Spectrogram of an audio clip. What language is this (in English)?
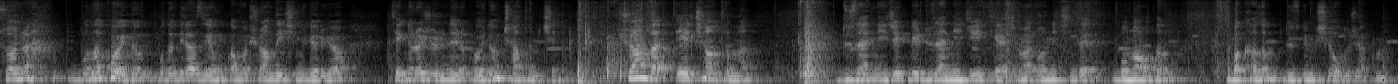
Turkish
